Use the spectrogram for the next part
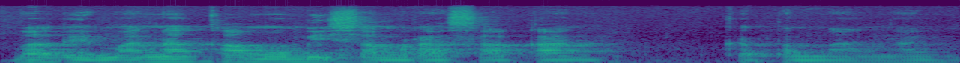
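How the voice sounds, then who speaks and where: A man giving a casual religious talk in an indoor study hall, joking and blunt, slowing down to stress his points. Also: on the low side, steady tone, mellow, slight background noise. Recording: roomy hall, faint ambience.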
